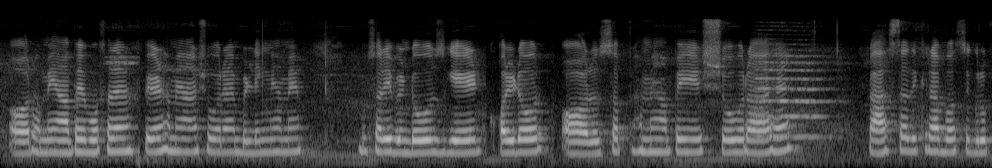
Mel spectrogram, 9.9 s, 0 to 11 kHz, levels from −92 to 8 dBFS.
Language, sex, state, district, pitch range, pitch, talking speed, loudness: Hindi, female, Bihar, Begusarai, 210-230 Hz, 220 Hz, 230 wpm, -31 LUFS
